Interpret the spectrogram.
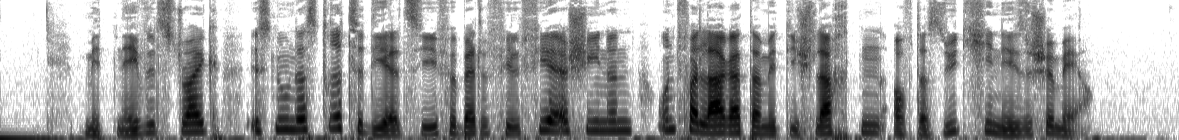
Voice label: Sennheiser Test Clean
